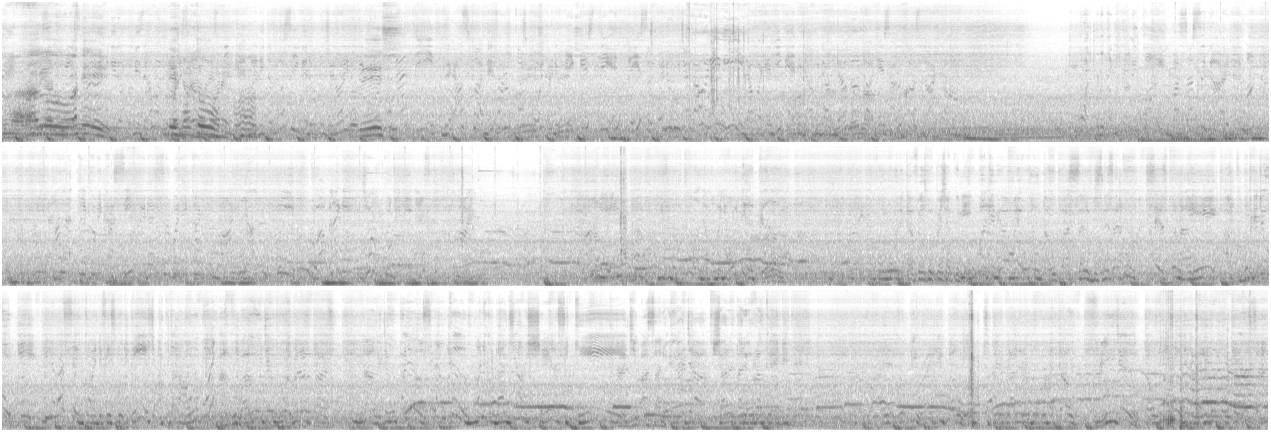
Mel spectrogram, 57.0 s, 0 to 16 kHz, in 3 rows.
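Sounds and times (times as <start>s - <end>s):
music: 0.0s - 15.3s, 16.0s - 57.0s
engine and road rumble in car: 0.0s - 57.0s
faint voices: 0.0s - 57.0s.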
